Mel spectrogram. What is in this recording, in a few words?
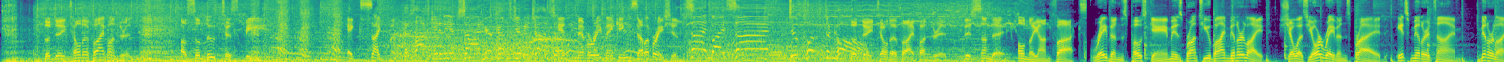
TV Promos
